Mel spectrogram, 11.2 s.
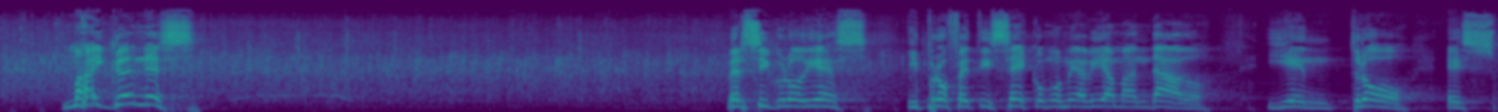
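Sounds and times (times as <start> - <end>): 
audience applause: 0.0 - 7.0
speech: 0.5 - 1.6, 5.5 - 11.2.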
